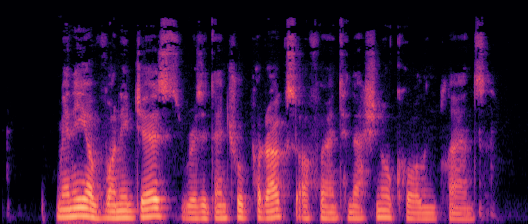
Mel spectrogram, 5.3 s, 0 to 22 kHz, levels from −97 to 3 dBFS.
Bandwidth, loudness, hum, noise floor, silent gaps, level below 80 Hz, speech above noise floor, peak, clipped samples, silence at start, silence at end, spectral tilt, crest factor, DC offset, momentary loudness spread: 15.5 kHz; -22 LUFS; none; -58 dBFS; none; -60 dBFS; 37 dB; -4 dBFS; under 0.1%; 0.6 s; 0.45 s; -7 dB/octave; 18 dB; under 0.1%; 13 LU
